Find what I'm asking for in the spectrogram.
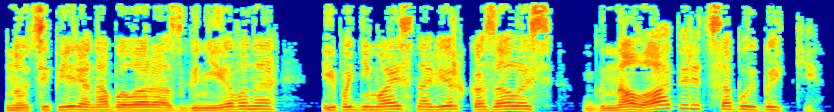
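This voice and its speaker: A woman's voice: mid-range voice, normal speed, warm tone, no echo. Woman reading a storybook, dull audio. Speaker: audiobook reader. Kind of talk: scripted storybook narration.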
